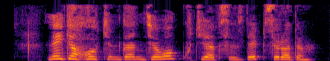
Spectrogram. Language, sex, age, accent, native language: Uzbek, female, 18-24, Buxoro, Uzbek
